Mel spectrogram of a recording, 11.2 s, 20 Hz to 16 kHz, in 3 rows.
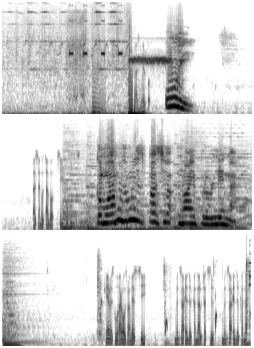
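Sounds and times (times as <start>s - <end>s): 
video game noise: 0.0s - 11.2s
short high electronic warning beeps from a video game: 0.3s - 2.5s
speech: 2.4s - 3.0s, 4.2s - 7.4s, 9.0s - 11.2s.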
